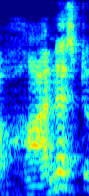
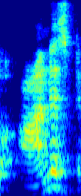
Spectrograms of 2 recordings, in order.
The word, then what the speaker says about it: honest: तो हॉनेस्ट तो नहीं कहते, उच्चारण तो ऑनेस्ट कहते हैं।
